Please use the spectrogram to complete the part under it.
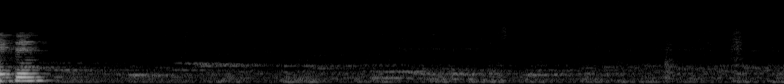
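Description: A cloth rubs against a whiteboard.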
